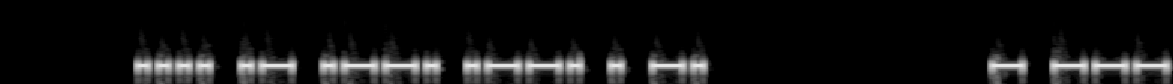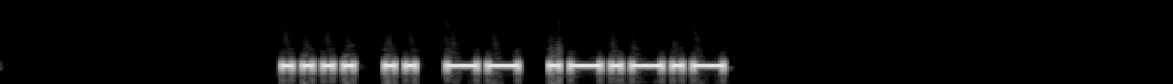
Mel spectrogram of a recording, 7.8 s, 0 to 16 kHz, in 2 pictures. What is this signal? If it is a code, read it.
Morse code, heard as a keyed tone, about 36 wpm, 700 Hz. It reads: HAPPEN TO HIM.
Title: 4x Word-Spacing - Sentences from Top 400 Words - 35wpm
